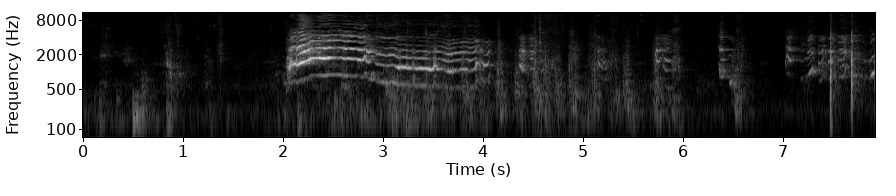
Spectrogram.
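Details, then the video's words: Female Boston Terrier protesting indoors while her owner plays with the other Boston, wanting her own turn: a loud, long, wavering whine-howl that slides downward over two seconds, then broken yips and short whimpers, sounding almost like talking. "dog says "its my turn"- talking dog"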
